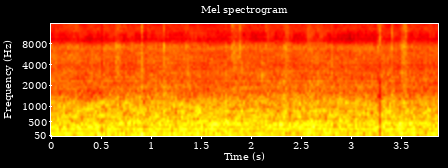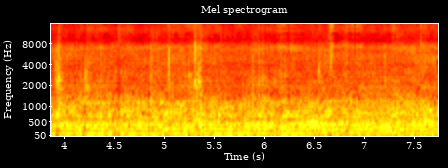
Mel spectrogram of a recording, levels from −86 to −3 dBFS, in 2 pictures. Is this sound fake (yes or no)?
yes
